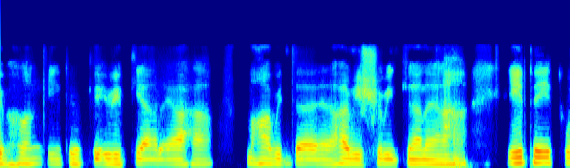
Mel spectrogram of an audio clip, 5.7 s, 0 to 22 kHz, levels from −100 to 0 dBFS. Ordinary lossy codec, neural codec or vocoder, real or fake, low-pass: none; codec, 16 kHz, 1 kbps, X-Codec, HuBERT features, trained on balanced general audio; fake; 7.2 kHz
